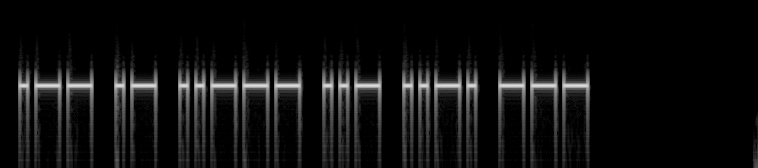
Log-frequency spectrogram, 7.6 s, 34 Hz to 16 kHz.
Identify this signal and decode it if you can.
Morse code, heard as a keyed tone, about 17 wpm, 700 Hz. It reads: WA2UFO
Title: Speed Racing - USA 2x3 Call Signs 15wpm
